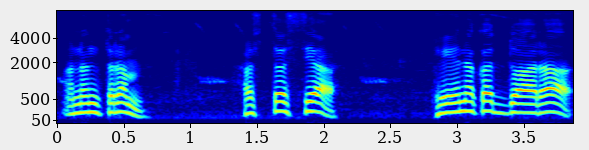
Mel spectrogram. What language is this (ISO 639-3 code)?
san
